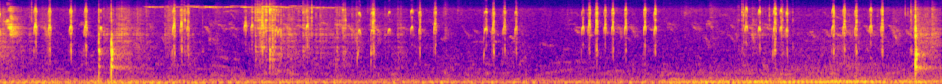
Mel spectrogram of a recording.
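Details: Sunda pygmy woodpecker producing repeated bursts of fast, dry, rattling ticks, around a dozen volleys across the recording, with a faint thin high whine and low hum behind.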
